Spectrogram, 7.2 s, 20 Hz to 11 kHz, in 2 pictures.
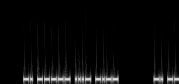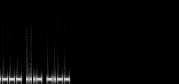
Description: Morse code, heard as a keyed tone, about 34 wpm, 700 Hz. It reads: N0VY N0VY
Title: USA Call Signs - 4 Characters - Repeated 2x - 35wpm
